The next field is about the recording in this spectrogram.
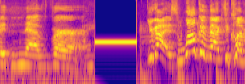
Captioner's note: beep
